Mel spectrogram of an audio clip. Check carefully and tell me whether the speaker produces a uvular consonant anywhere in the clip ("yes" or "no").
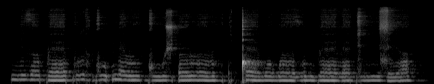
no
